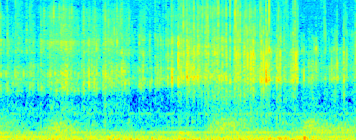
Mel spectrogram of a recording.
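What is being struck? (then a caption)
Small silicone bristle scrubber. Long nails scratch the bristle side of a small, flat, solid yellow silicone duck-shaped scrubber up close. It makes a steady, soft, bright rustling scratch with faint crackles over a low background hum. The sound stays quiet and even throughout, growing a little livelier toward the end.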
